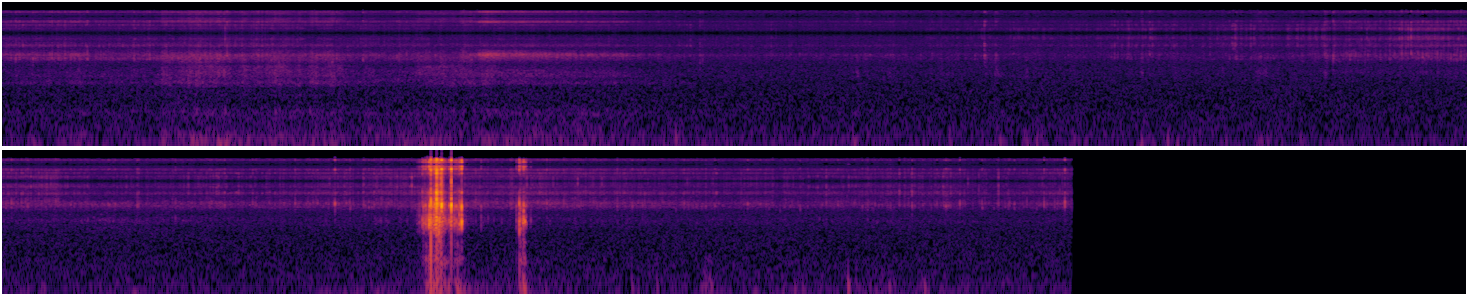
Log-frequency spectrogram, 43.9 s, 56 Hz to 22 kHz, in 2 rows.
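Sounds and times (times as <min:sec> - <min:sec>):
bicycle rolling over pavement: 0:00.0 - 0:10.3.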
